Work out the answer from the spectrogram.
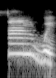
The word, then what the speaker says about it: sandwich: Sandwich is not sandwich. The D is silent.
